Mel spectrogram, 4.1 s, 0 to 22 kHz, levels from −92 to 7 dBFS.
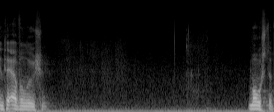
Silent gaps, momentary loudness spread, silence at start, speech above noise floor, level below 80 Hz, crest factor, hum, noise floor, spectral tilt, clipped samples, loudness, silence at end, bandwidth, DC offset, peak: none; 27 LU; 0 s; 22 dB; -46 dBFS; 20 dB; none; -48 dBFS; -8.5 dB/octave; under 0.1%; -28 LUFS; 0 s; 9.2 kHz; under 0.1%; -12 dBFS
